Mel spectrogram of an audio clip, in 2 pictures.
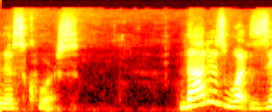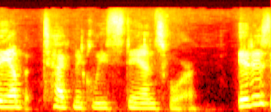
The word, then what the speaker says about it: XAMPP: to show you the basics for installing the zamp software you will typically here zamp pronounced as Samba the X being pronounced as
